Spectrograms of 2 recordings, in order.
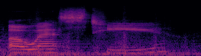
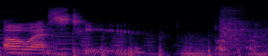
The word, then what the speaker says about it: OST: Uh, but like one that really does bug me is OST. Like it's OST. I always it drives me crazy when people are say ost or o for original soundtrack.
